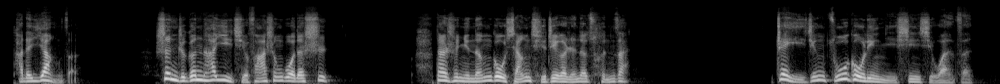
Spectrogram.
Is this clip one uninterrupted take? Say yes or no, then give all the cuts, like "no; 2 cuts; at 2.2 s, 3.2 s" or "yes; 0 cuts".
yes; 0 cuts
